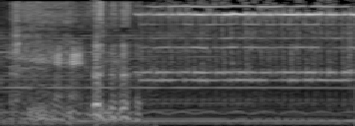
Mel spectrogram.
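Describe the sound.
A telephone rings with a steady, buzzing electronic tone that holds for over a second, following a short burst of muffled voices and clatter.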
